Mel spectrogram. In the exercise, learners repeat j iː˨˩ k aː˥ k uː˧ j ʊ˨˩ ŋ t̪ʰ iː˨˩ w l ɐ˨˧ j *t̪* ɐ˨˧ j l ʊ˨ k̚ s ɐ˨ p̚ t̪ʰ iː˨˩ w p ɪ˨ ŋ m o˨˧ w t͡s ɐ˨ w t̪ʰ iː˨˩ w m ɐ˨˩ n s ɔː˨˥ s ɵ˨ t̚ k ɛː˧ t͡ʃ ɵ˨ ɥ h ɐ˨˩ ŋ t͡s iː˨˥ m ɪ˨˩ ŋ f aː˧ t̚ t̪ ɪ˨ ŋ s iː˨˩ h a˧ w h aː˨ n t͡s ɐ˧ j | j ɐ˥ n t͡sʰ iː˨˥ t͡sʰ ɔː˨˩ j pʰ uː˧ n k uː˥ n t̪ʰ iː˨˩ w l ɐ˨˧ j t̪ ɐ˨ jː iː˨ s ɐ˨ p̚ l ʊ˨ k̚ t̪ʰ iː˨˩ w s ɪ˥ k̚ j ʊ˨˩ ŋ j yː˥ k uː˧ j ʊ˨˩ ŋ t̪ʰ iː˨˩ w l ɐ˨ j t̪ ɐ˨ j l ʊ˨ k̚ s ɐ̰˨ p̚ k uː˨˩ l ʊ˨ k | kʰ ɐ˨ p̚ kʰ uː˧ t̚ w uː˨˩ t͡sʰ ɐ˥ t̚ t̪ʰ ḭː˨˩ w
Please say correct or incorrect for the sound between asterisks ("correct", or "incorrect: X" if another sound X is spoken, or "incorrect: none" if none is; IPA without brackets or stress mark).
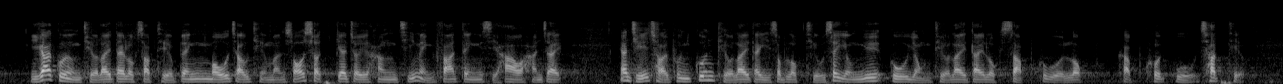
correct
